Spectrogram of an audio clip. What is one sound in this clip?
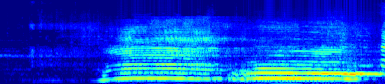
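A creature lets out a long, drawn-out growling cry.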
